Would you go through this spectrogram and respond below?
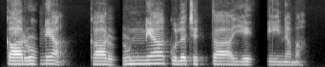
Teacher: so don't say karuna it's not karuna karuna karuna karuna again it's a retroflex you have to twist your tongue upwards touch it near the ridge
